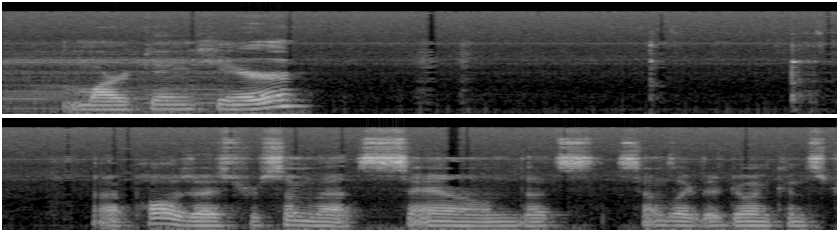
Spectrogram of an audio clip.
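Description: A plastic set square slides and taps on paper.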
